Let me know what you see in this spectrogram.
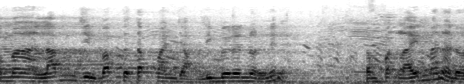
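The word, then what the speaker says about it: Bireuen: Payah membacanya. Biranen. Bernun.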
